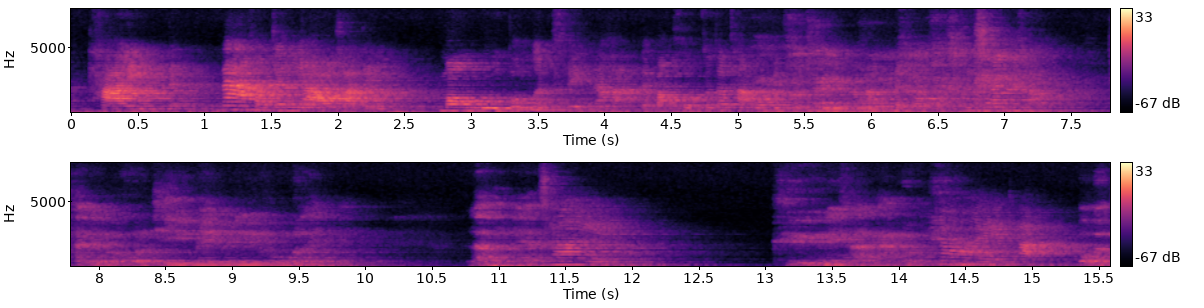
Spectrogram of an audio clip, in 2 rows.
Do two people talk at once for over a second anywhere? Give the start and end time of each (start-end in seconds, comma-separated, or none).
5.1-7.3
